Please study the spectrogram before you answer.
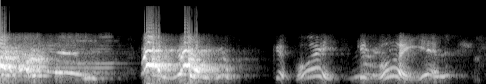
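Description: A Weimaraner sings in wavering, yodel-like howls that rise and fall in pitch.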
